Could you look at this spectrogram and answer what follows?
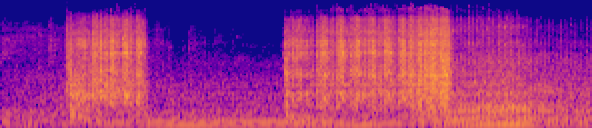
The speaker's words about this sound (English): When he had finished installing a new set of spark plugs, he nodded for our driver to start the engine.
